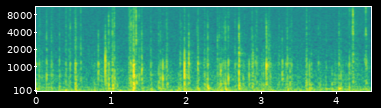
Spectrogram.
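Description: Long acrylic nails tap and scratch the surface of a large, printed plastic sharing-size bag of peanut M&M's that appears full, crinkling the bag as it is held up. A quiet, rapid series of short, dry clicky taps and scratchy crinkles fills the clip, each dying away almost instantly, with a few sharper, brighter taps standing out over the soft rustle.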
